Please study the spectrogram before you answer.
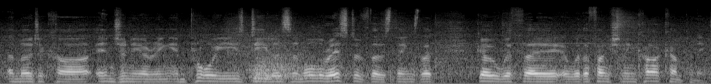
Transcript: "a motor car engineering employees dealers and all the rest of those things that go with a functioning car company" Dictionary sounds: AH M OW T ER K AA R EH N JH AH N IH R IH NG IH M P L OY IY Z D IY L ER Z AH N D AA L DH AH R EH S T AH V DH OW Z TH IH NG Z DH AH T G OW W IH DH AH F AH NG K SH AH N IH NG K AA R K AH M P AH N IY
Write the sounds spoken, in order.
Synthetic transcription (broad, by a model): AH M OW T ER K AA R EH N JH AH N IH R IH NG IH M P L OY IY Z D IY L ER Z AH N AA L DH AH R EH S T AH V DH OW Z TH IH NG Z DH AH T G OW W IH DH AH F AH NG K SH AH N IH NG K AA R K AH M P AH N IY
